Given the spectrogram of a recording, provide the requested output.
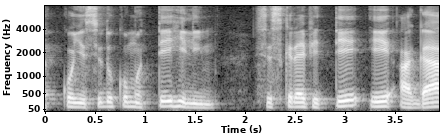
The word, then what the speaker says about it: Tehillim: Salmos, no texto original, no texto hebraico, ele é conhecido como Tehillim. Se escreve T-E-H-I-L-I-M. Tehillim significa louvores.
